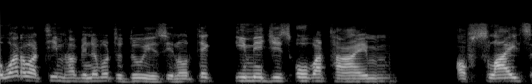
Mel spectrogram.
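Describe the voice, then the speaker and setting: A man speaking on a phone call from his car while driving, giving a relaxed explanation as a panelist in a discussion. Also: fairly high pitch, dry recording. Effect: speaking on a phone call from a moving car. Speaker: panelist in an online health-care discussion. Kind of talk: conversational explanation on a video call.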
